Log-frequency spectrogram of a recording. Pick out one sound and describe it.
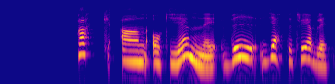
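A middle-aged woman speaks calmly over an online call.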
